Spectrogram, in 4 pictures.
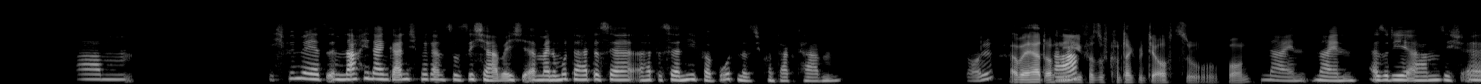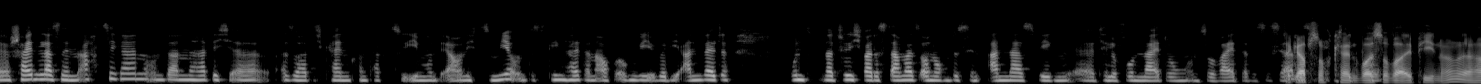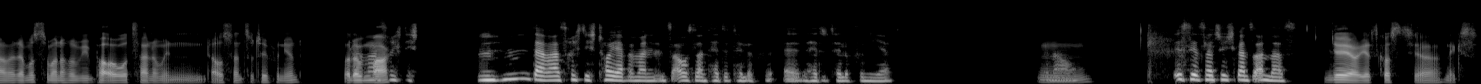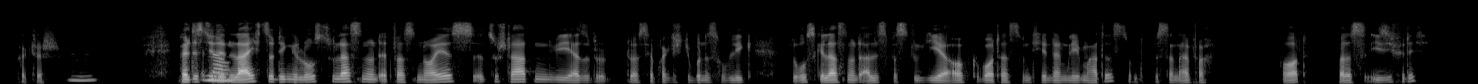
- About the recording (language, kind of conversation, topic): German, podcast, Wie triffst du Entscheidungen bei großen Lebensumbrüchen wie einem Umzug?
- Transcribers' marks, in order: unintelligible speech; in English: "easy"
